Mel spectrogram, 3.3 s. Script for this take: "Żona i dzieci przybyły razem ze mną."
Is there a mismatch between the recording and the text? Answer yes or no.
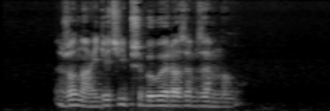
no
